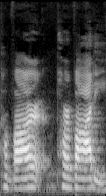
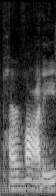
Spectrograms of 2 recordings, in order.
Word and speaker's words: Parvati: I've got Parvati here. Sorry, I said that wrong. Parvati. She likes me to pronounce her name right.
